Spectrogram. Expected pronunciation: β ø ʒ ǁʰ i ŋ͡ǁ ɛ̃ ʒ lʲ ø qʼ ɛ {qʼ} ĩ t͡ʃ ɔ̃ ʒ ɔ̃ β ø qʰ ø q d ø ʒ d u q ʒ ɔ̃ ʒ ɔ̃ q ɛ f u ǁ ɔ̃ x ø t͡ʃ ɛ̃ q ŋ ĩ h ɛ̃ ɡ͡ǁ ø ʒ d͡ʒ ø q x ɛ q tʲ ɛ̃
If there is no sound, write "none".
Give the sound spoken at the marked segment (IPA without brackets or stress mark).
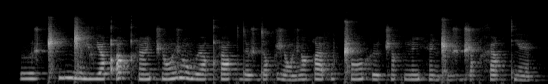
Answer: qʰ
